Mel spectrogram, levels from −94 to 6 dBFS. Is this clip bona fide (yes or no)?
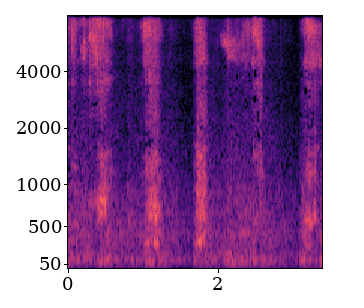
yes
